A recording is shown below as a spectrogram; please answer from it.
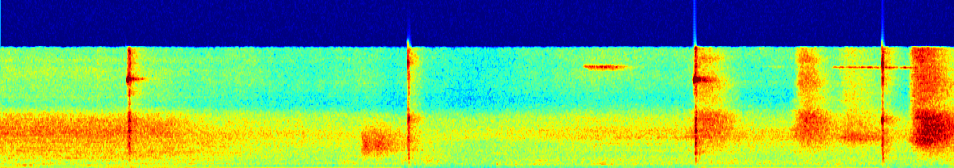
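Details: Britânia Turbo fan after bearing conversion, with an extra washer added to cure a harsh noise: steady airflow rush over a low, even motor hum, no rubbing or rattle; normal running.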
